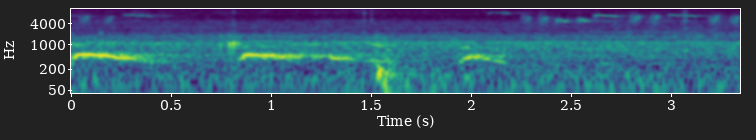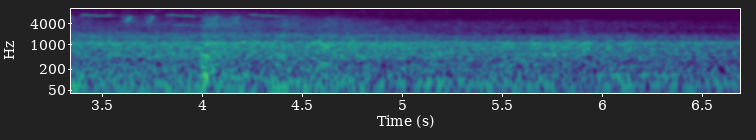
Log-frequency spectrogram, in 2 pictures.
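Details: Common wood pigeon on a walk in Nowa Huta, Kraków, gives a short run of four soft, low, hooting coos in the first two seconds, while another bird repeats thin, high, whistled notes.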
